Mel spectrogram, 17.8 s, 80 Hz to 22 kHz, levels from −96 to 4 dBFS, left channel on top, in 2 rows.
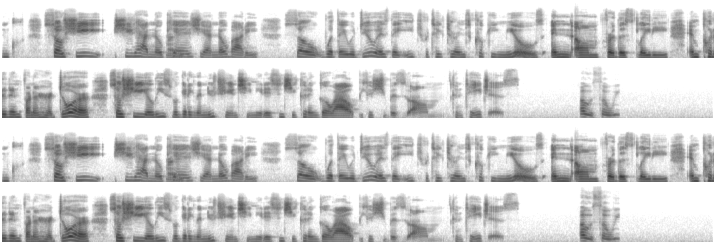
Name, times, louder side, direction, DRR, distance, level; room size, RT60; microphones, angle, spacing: voice 1, 0.0-15.3, equal, ahead, 1.4 m, -32 dB
voice 2, 2.0-2.4 16.1-16.6, right 3 dB, 80° right, 3.7 m, -36 dB
head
